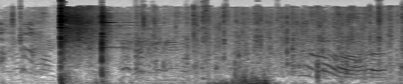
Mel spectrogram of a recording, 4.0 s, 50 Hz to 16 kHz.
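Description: Two rifle shots from a 12.5-inch AR-15 about half a second apart, the first the louder, the second followed by a brief thin ringing tone. Voices are heard faintly near the end.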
